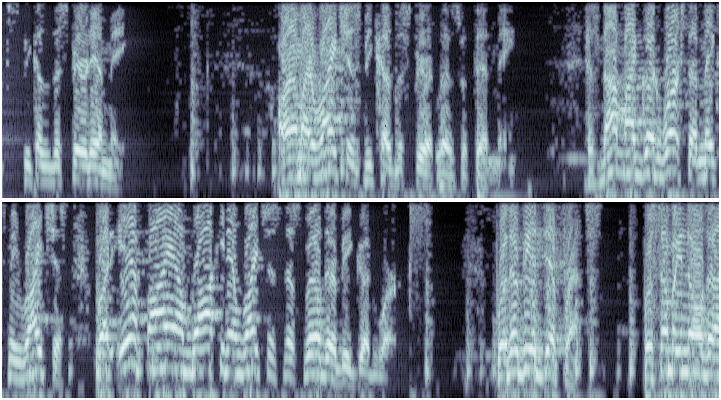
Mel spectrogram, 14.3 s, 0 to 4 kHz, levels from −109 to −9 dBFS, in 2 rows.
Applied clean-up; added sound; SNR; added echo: classical method spectral subtraction.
